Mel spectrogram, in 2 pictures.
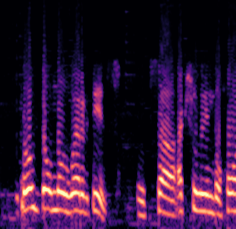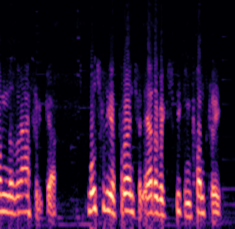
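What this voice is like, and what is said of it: Russian accent. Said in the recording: “you kind of seem to have a Russian accent”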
